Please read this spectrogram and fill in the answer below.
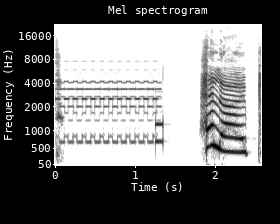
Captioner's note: phone rings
